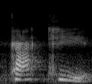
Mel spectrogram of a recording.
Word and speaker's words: caqui: Caqui, a sílaba forte é o qui, e no batom, a sílaba forte é o tom, tá?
